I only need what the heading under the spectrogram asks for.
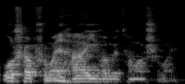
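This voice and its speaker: A man teaching an online Quran recitation lesson, explaining pronunciation rules slowly and repeating them for emphasis. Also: mid-range voice, gravelly, roomy sound.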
